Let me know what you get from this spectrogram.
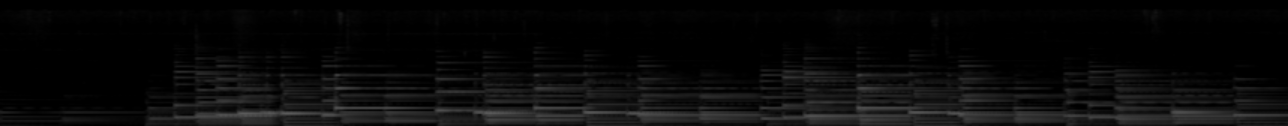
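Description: Background piano music: struck notes that ring and fade, quiet at first and growing fuller about a second in.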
